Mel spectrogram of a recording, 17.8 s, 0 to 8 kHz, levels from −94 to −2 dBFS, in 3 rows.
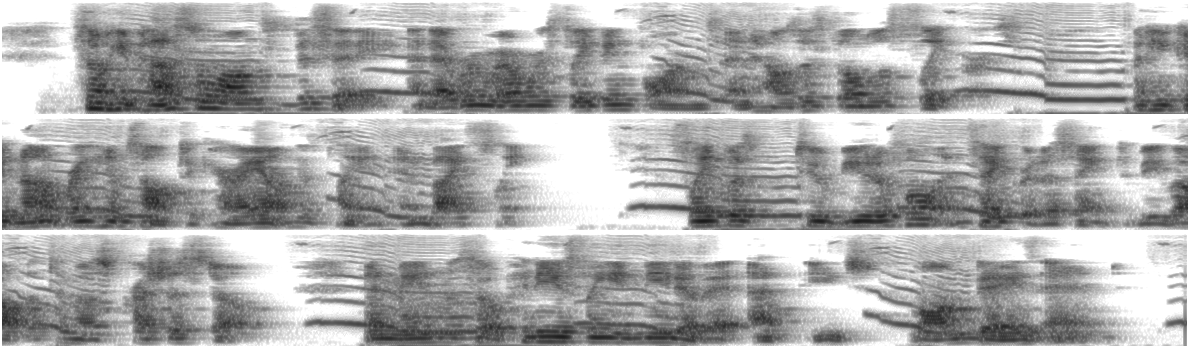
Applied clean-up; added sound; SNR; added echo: classical method WPE with log-MMSE.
